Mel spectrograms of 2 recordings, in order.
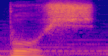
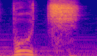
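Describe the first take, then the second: First: It has a soft hushing 'sh' sound. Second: It has a hard 'ch' sound, as in church. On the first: The speaker calls it right. "No, es vash, bush" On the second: The speaker calls it wrong. "Si sonara che, dijéramos buch"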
